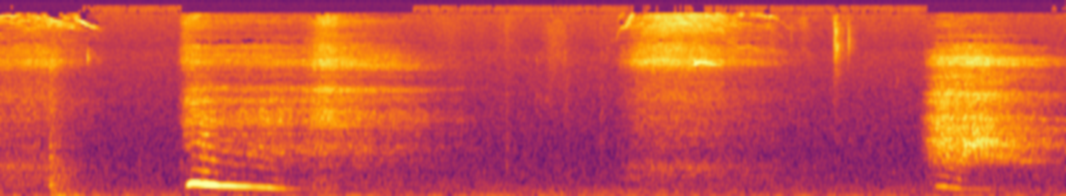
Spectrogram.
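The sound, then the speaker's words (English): Slow deep breaths, each a soft drawn-out inhale and exhale like a sigh, come a few times with quiet pauses between them and no talking. “Take an inhale through the nose and an exhale out the mouth or out the nose. A couple more like that.”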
